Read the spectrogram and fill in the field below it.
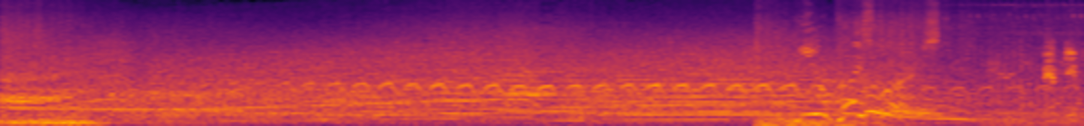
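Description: A racing car engine revs and roars at high speed.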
